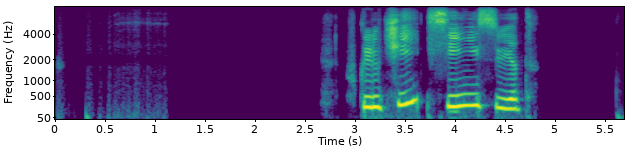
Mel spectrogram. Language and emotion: Russian, neutral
